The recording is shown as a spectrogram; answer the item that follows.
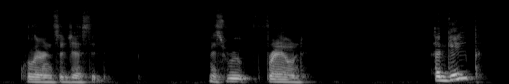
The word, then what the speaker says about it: agape: Agape? It's a Greek word, pronounced agape.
